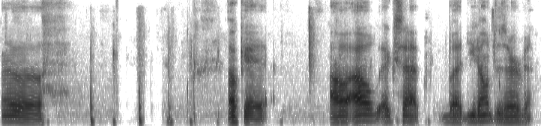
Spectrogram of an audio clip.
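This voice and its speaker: A man hosting a casual livestream chat, rambling and halting with many fillers. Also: medium pitch, creaky, dry recording. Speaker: livestream host.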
